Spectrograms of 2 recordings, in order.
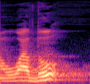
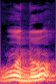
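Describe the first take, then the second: First: The first vowel is a. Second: The first vowel is u. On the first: It names the water used for ablution. "kalau dibaca fathah berarti bacanya wadu" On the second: It names the act of ablution. "kalau didomahkan"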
